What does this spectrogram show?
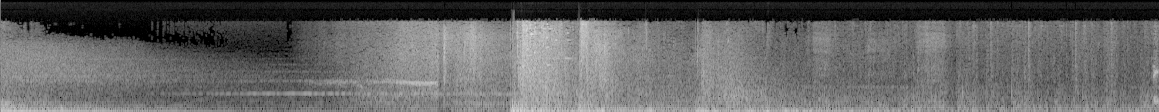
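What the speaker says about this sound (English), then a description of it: "They detonated an explosive in the hold." A heavy explosive detonation booms inside a ship's hold in Detroit: Become Human, a sudden loud blast followed by rumbling, creaking and debris crashes that linger behind the fading opening noise.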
